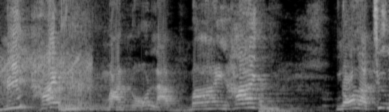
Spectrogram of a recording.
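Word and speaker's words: Mind: I N D Hách, M I N D nó đọc là Mai. Mai Hách, Hách nhão ý. Chứ không phải là Mít, không phải là đường giữa, không phải là Gia Sua.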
